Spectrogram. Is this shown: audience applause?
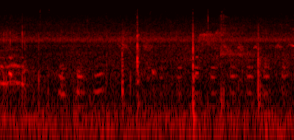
no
